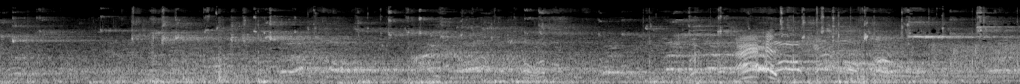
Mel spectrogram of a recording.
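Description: Basketball bouncing on a hardwood gym floor during play, with shouts and chatter of players and spectators echoing around a large gym.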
